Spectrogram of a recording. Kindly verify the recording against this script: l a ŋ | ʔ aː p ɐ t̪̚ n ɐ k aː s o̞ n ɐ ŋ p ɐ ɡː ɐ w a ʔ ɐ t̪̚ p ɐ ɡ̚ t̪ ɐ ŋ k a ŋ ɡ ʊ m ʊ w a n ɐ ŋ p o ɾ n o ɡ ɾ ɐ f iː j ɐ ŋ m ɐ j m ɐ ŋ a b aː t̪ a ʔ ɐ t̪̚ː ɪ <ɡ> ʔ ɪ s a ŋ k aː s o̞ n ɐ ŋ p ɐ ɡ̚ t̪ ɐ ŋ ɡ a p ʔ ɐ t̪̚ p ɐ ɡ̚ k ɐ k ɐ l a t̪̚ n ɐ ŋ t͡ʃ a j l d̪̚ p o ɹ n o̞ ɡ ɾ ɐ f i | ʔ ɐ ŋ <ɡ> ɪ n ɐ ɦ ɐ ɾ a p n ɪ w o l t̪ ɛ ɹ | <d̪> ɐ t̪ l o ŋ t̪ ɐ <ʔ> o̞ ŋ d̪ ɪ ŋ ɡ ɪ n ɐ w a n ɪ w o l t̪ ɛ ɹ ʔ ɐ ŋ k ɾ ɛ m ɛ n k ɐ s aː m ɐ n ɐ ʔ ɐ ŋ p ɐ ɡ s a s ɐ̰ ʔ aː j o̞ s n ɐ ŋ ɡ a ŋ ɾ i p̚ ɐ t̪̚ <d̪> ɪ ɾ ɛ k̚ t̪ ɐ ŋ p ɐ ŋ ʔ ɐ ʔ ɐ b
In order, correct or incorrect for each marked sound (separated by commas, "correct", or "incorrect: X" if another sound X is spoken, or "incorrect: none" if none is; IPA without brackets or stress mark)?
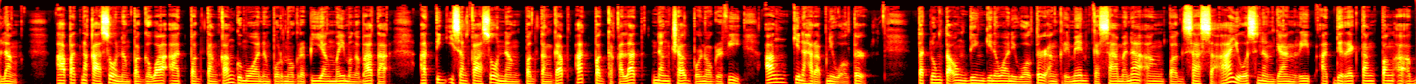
correct, incorrect: k, incorrect: t̪, correct, correct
